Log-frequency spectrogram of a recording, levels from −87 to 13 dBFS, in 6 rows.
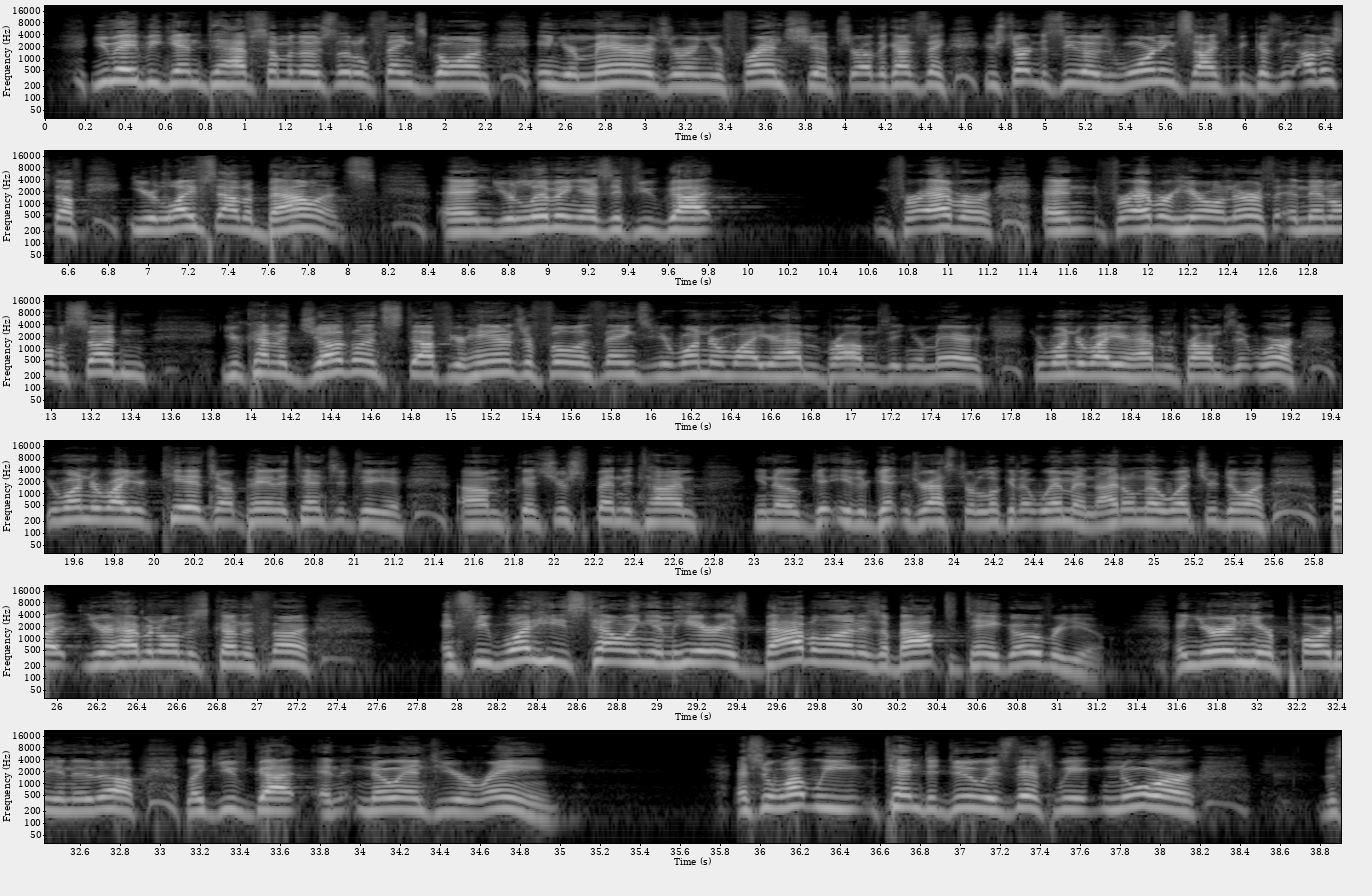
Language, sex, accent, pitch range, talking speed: English, male, American, 195-230 Hz, 260 wpm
